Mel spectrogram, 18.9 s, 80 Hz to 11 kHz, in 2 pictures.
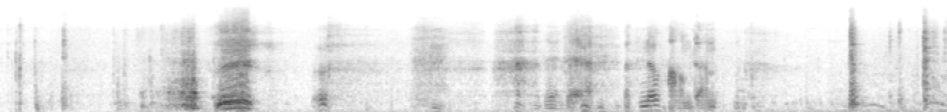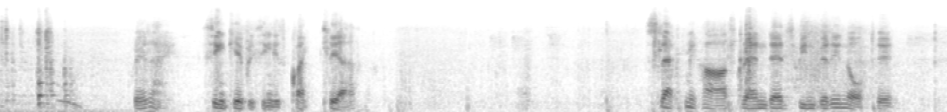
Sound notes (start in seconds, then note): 2.0 strange noise from doll; 4.9 laughs nervously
